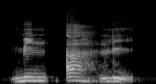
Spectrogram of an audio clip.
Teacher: Bacanya jelas, nyata dan terang tanpa dengung.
